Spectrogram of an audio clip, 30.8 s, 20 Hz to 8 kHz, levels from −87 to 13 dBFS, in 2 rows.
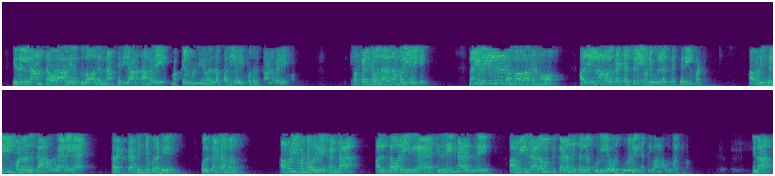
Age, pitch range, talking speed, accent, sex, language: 40-59, 175-235 Hz, 110 wpm, Indian, male, English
